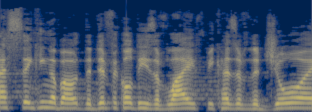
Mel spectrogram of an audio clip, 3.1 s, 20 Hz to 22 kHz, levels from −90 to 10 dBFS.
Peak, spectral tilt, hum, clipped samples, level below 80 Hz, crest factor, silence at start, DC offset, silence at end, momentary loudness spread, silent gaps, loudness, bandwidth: 0 dBFS; -4.5 dB/octave; none; under 0.1%; -68 dBFS; 18 dB; 0 s; under 0.1%; 0 s; 6 LU; none; -18 LUFS; 16 kHz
